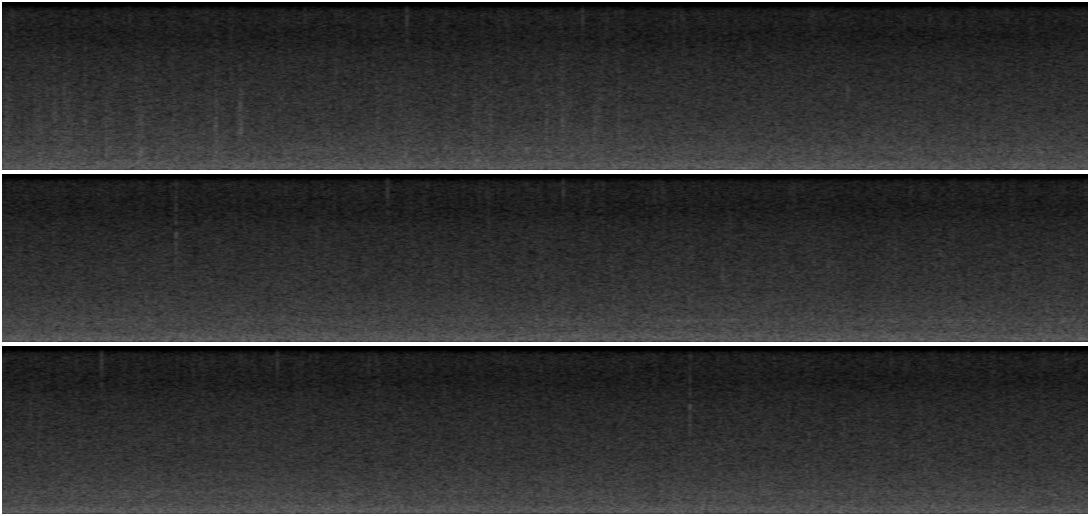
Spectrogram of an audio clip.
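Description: Rain in Genshin Impact falls as a constant, dense wash of noise, steady and unbroken throughout, with no voices over it.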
